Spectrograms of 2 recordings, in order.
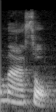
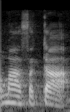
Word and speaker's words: māsaka: Từ "māsaka" này, Viện hàn lâm Hoàng gia Thái Lan nói là đọc là "masok", nhưng thực ra tiếng Pali đọc là "māsaka".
